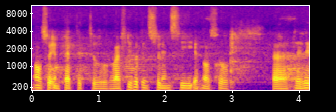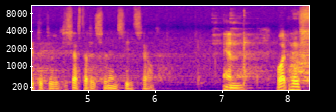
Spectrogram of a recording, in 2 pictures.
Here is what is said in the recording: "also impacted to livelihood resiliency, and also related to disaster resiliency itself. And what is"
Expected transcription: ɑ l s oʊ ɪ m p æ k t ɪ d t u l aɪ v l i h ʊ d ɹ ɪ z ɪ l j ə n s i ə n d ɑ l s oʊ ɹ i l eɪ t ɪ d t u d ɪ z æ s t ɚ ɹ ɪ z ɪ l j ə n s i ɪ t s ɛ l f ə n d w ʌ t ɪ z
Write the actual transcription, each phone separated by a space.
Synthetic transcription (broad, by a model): ɑ l s oʊ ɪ m p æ k t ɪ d t u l aɪ f l i h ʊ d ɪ s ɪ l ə n s i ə n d ɑ l s oʊ ɹ i l eɪ t ɪ d t u d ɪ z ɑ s t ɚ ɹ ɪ s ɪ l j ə n s i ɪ t s ɛ l f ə n w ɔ t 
